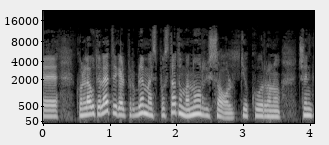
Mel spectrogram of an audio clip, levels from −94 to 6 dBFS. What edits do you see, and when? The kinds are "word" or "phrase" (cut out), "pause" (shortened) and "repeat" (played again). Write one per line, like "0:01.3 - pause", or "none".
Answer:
0:02.9 - word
